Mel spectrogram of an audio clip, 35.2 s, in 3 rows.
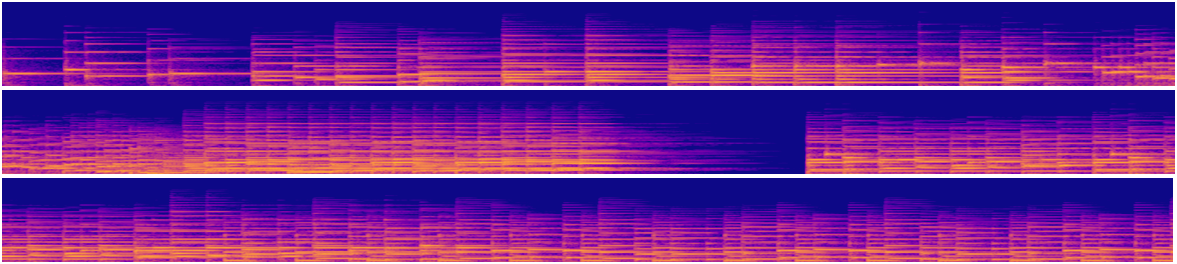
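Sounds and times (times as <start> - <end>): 
piano sketches: 0.0 - 19.1, 19.8 - 35.1.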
